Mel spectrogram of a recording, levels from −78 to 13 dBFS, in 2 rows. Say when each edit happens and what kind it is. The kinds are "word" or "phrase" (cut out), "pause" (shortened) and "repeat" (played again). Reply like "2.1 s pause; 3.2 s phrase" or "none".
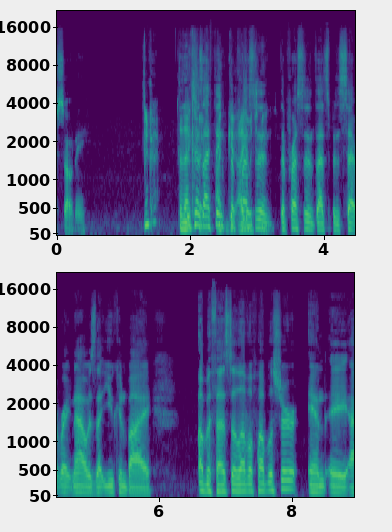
none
